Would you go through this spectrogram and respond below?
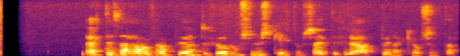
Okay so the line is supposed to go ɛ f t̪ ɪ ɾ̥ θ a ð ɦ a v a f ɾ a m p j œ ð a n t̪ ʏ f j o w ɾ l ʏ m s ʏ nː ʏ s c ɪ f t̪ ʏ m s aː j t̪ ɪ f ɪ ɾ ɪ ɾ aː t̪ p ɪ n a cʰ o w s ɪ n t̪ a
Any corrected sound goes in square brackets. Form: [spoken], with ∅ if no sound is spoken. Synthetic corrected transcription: ɛ f t̪ ɪ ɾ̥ θ a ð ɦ a v a f ɾ a m p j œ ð a n t̪ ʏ f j o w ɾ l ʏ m s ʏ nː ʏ s c ɪ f t̪ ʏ m s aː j t̪ ɪ f ɪ ɾ ɪ ɾ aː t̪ p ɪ n a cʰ o w s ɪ n t̪ a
